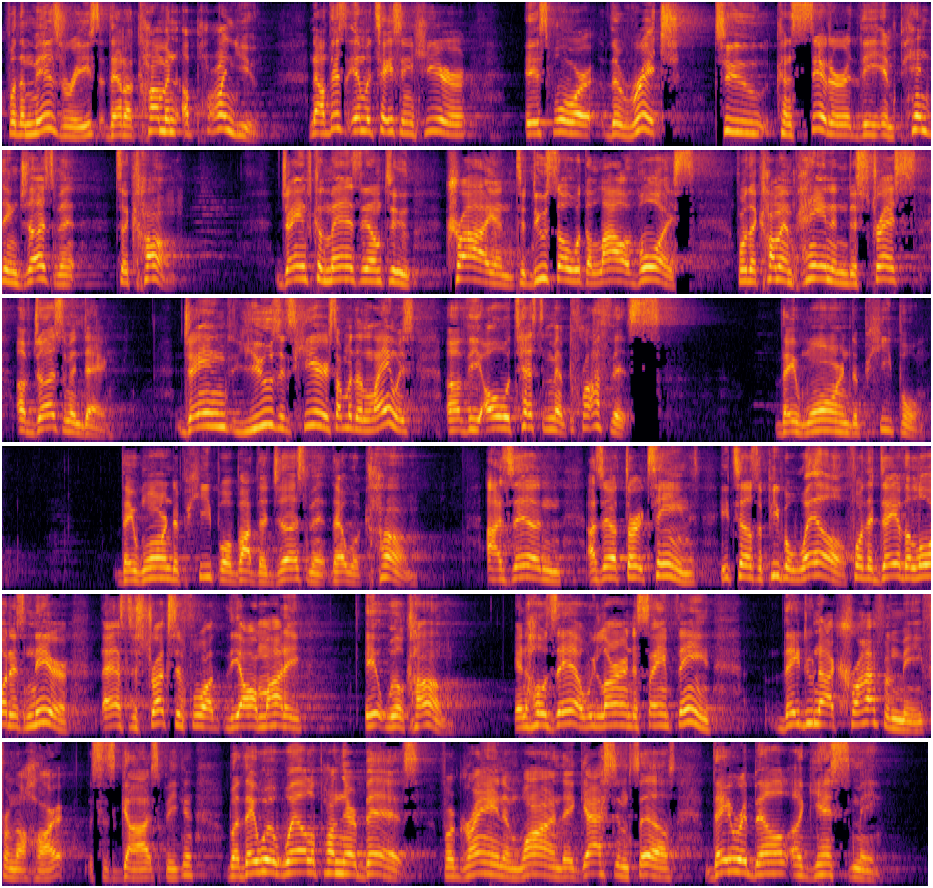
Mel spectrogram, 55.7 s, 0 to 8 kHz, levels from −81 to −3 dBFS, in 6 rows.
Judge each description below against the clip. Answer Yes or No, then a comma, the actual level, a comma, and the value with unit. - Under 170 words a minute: Yes, average, 145 wpm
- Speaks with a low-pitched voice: No, medium, 185 Hz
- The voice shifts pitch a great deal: No, average, 4.8 semitones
